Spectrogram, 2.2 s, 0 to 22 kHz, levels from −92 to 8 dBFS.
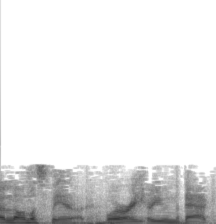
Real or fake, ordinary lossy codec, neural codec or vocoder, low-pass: fake; MP3, 24 kbps; codec, 16 kHz, 0.5 kbps, X-Codec, HuBERT features, trained on general audio; 7.2 kHz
